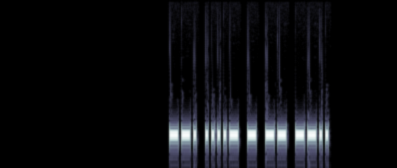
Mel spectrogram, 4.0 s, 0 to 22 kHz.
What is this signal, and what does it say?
Morse code, heard as a keyed tone, about 40 wpm, 700 Hz. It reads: G4TMZ
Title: DXCC-100 Call Signs - 5 Characters - 40wpm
